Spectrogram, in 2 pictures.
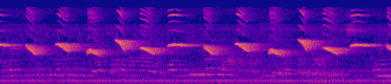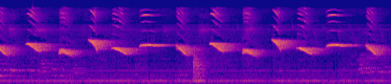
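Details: Green-winged saltator giving a long, rapid run of falling whistled notes, more than twenty in steady succession, over a constant low hum and a brief thump near the end.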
